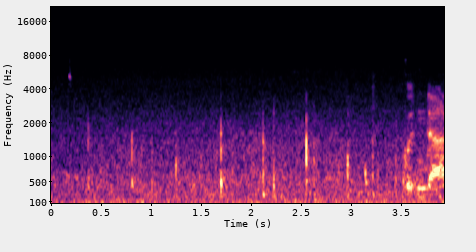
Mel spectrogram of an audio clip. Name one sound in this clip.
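A man's footsteps tap on the pavement.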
